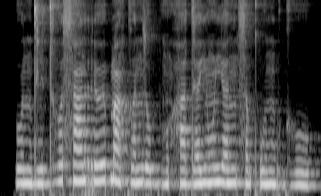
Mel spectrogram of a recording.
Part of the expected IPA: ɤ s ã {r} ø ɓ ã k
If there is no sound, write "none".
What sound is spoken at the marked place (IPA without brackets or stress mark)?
r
